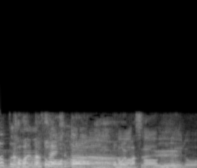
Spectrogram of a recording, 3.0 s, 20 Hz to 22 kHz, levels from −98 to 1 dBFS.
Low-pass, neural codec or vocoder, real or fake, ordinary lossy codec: 7.2 kHz; none; real; none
